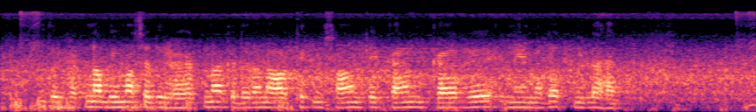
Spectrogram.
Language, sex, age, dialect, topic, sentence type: Magahi, male, 31-35, Central/Standard, banking, statement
